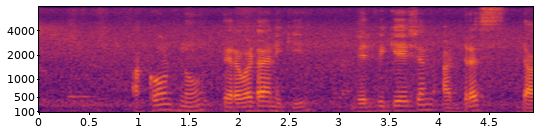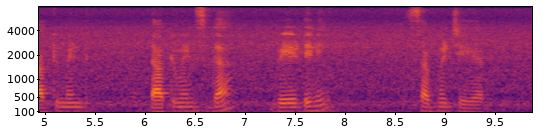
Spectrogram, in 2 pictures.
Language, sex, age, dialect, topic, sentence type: Telugu, male, 18-24, Utterandhra, banking, question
